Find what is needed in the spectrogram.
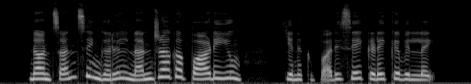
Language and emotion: Tamil, sad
